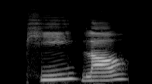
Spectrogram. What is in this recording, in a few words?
"pilao", Chinese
